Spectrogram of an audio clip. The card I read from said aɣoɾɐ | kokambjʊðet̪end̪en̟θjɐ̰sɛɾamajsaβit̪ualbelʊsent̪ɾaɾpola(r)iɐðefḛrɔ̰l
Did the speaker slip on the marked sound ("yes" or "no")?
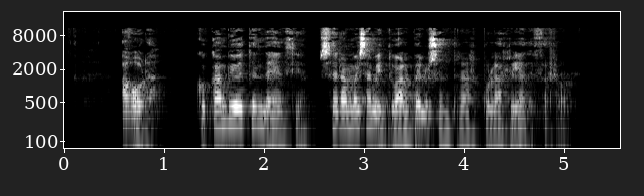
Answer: no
